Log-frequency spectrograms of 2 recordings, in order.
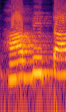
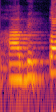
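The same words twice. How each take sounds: First: হাবি তা with a long open তা; wrong long a. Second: হাবি ত with a short clipped ত; right short vowel. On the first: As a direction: stretch তা like আকার. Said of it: "বলা যাবে না". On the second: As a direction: keep ত short, no আকার. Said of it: "বলতে হবে". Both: Shown as a demonstration.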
